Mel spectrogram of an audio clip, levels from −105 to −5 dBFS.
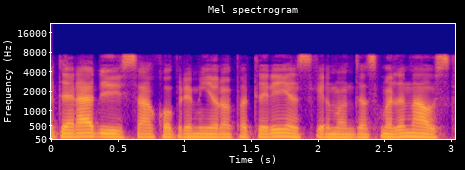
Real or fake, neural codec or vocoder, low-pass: fake; codec, 16 kHz, 1 kbps, FunCodec, trained on Chinese and English, 50 frames a second; 7.2 kHz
